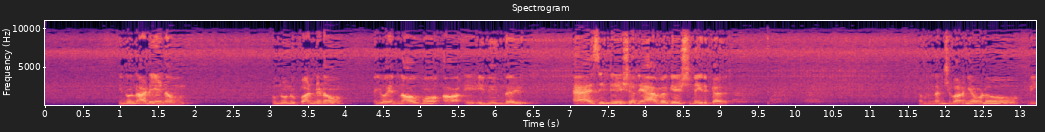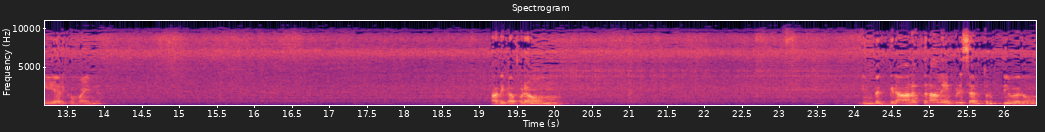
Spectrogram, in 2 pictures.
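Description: An elderly man speaks with animation into a close microphone, in bursts with pauses.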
